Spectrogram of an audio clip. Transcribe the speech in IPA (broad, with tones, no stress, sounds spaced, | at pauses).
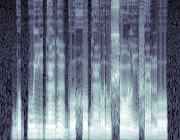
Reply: b o˧ k͡p u˦ j i˦ ɡ ɛ̃˦ ɡ ũ˦˨ b o˨˦ h o˧ ɡ ɛ̃˨ ɾ o˨˦ ɾ u˧ ʃ ɔ̃˧ l i˨ f ɛ̃˨ m o˧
